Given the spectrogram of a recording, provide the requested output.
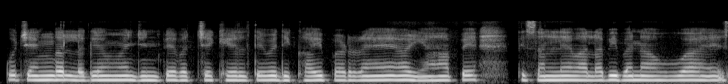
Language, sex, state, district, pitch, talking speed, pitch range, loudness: Hindi, female, Uttar Pradesh, Lalitpur, 200 Hz, 190 wpm, 195-200 Hz, -13 LUFS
